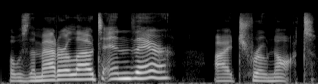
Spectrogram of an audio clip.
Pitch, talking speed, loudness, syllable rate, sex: 215 Hz, 205 wpm, -17 LUFS, 5.7 syllables/s, female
